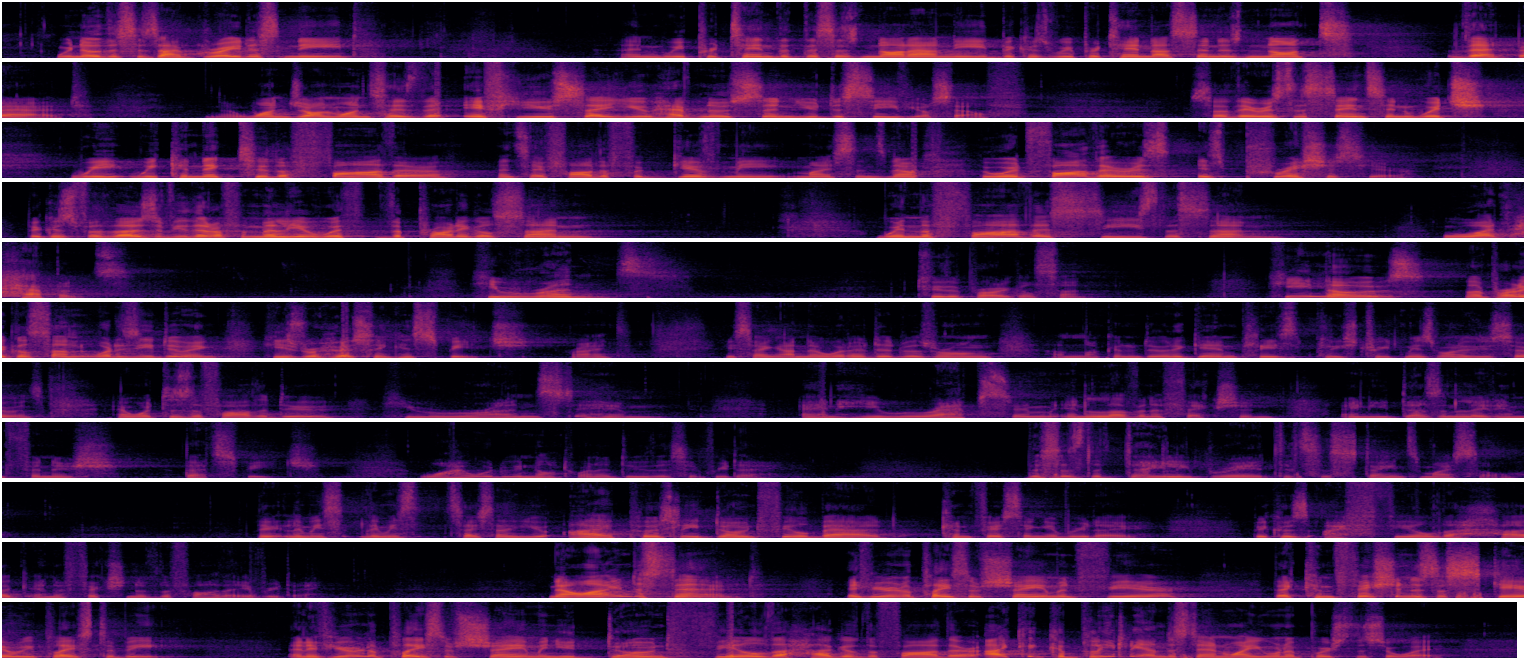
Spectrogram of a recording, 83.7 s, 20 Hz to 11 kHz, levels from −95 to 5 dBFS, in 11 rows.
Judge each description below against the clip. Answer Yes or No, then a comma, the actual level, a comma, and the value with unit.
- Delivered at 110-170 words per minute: No, average, 185 wpm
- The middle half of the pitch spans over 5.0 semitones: Yes, wide, 5.5 semitones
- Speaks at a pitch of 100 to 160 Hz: Yes, medium, 140 Hz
